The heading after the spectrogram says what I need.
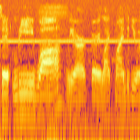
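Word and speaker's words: Lewa: probably learned here I personally always pronounced it Li ha we are very like-minded You and I by the way according to ps01 it's supposed to be pronounced leiwa like propolina I see assistant that's the only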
